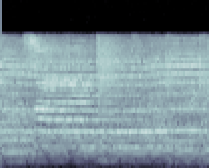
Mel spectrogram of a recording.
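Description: A woman singing into a microphone over backing music, with long held notes that glide between pitches.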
